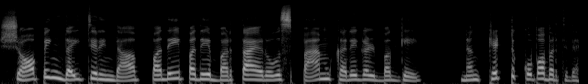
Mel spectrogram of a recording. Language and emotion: Kannada, angry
